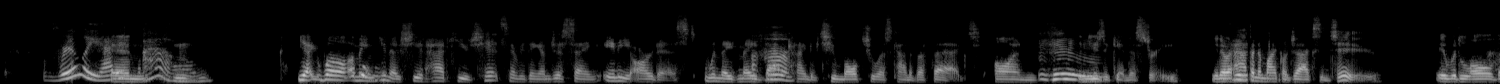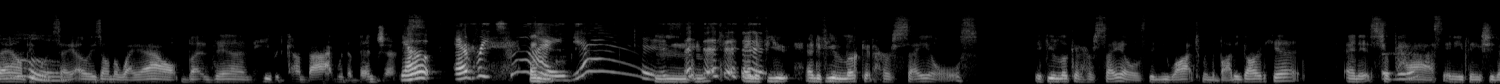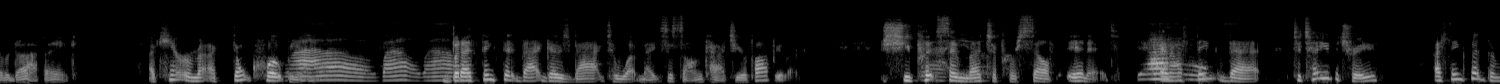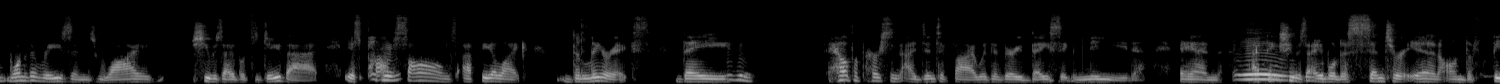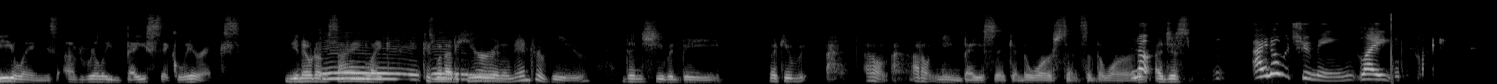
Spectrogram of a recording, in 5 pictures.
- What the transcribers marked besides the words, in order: other background noise; laugh; tapping; drawn out: "Mm"; drawn out: "Mm"; sigh; unintelligible speech; alarm
- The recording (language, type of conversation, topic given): English, podcast, Why do certain songs stick in our heads and become hits?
